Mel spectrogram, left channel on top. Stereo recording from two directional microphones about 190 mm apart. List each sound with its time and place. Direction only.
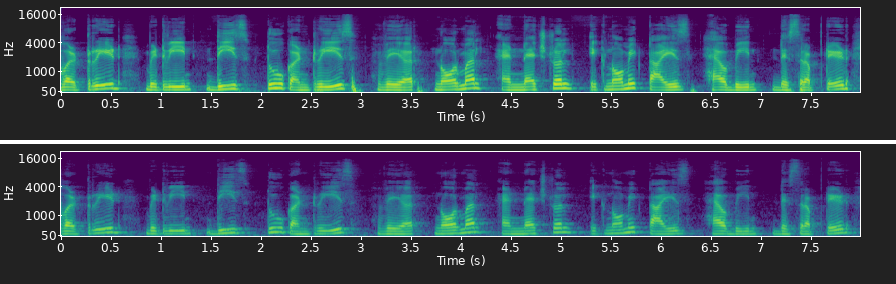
0.0 s speech: 30° left (ahead or behind)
